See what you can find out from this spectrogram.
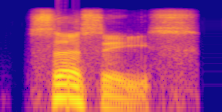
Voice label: "surcease", British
